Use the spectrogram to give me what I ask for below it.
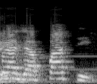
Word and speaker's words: Prajapati: Prayapati. Por eso hacían eso, sí, Prayapati con J, Prayapati, quiere decir padre de la humanidad Con en J. la India. Vale. Sí, Prajapati se escribe, Prajapati.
